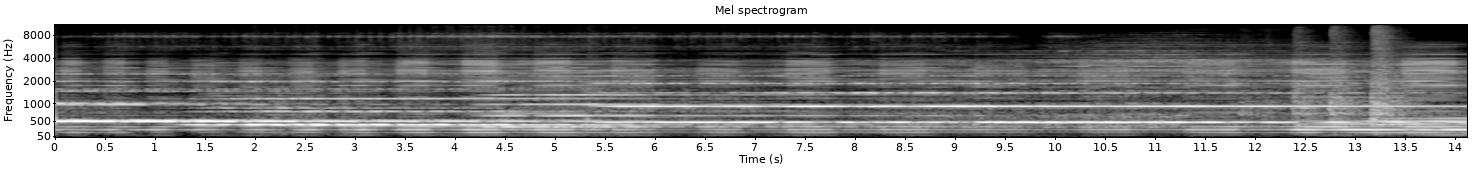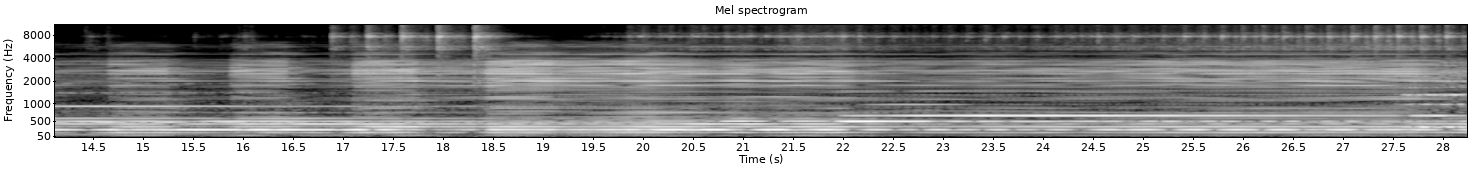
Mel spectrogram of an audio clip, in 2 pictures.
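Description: A live band playing slow, drone-like music: layered electric guitar notes run through effects are held and shift slowly. There are two short spells of rapid fluttering near the middle.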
